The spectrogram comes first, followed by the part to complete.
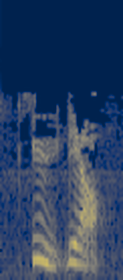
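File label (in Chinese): "预料" Mandarin; hsk; chinese-flashcards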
